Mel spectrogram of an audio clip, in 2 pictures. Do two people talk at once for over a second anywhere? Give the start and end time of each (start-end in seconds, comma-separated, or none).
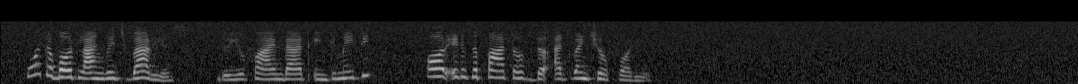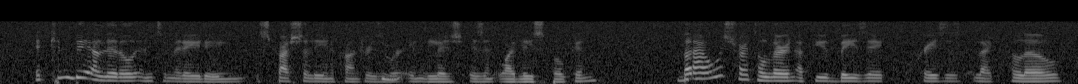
none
